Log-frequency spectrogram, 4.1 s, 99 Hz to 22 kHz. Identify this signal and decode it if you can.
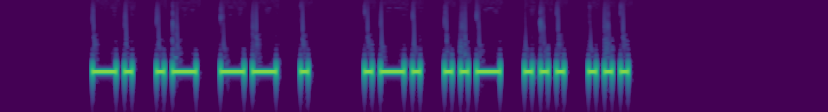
Morse code, heard as a keyed tone, about 32 wpm, 700 Hz. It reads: NAME RUSS
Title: K1USN SST QSO Practice 30wpm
